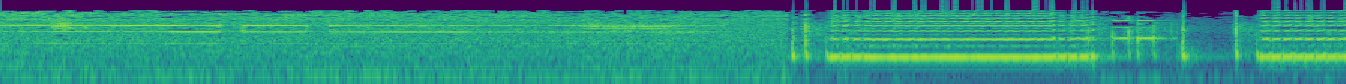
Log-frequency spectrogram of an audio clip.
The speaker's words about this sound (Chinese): 家里电话响了，当时是我先生接的， 但是我不知道有那么严重，我就把电话交给他妈妈。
